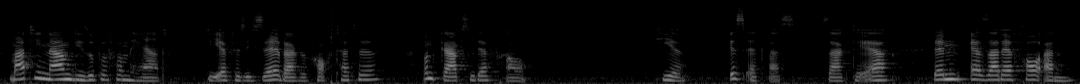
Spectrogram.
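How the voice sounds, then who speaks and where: A woman reads a children's Christmas story aloud in a calm, clear manner. Her pace is slow and deliberate, with a pitch right in the middle of the range for a woman.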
